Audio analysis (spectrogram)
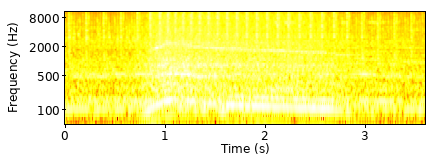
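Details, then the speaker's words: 1975 Triumph TR6 PI, Lucas mechanical injection, after a small adjustment: throttle blip revs rise sharply and fall to fairly even, slightly lumpy idle from sporty valve timing; picks up cleanly, normal. "blip they're never silky smooth because um the valve timing is still quite um it's still quite uh sporty should we say uh it's not designed to be ultra smooth in this installation"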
